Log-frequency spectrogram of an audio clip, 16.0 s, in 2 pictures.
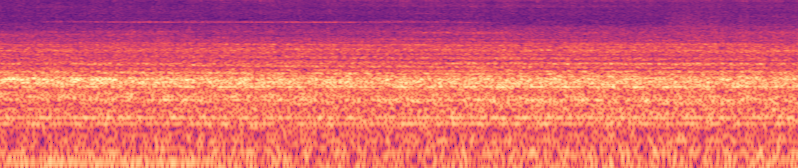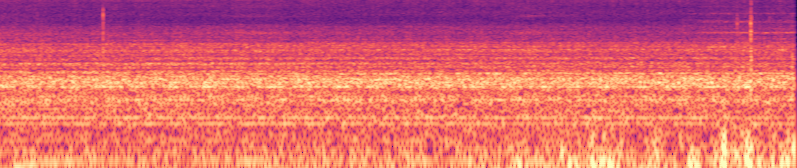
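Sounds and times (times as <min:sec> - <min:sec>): train running hiss: 0:00.0 - 0:15.9
faint tick: 0:15.4 - 0:15.6.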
